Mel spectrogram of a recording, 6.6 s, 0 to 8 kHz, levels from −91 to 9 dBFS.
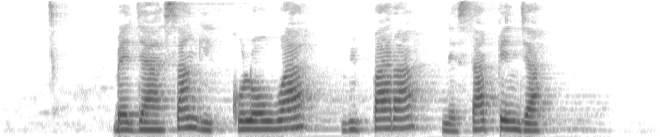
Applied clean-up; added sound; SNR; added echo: none; none; none; reverberation time 0.6 s.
